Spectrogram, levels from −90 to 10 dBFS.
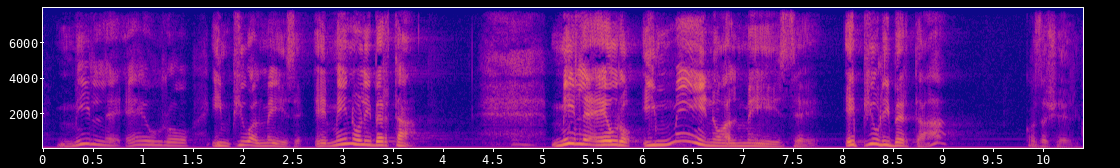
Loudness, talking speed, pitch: -28 LUFS, 115 wpm, 175 Hz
